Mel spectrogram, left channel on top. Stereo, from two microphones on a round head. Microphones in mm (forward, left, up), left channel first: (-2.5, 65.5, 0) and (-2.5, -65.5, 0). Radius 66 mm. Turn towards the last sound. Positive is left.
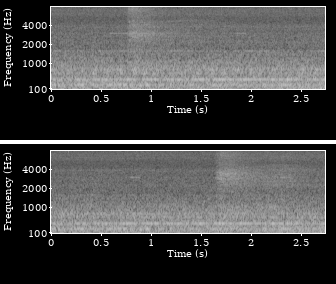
No sound to turn to.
